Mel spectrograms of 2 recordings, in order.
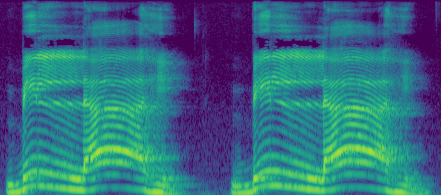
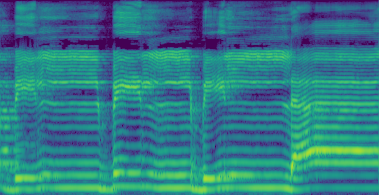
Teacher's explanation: বিল আল্লাহ শব্দের পূর্বে জের আসছে, এটা পাতলা হবে।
